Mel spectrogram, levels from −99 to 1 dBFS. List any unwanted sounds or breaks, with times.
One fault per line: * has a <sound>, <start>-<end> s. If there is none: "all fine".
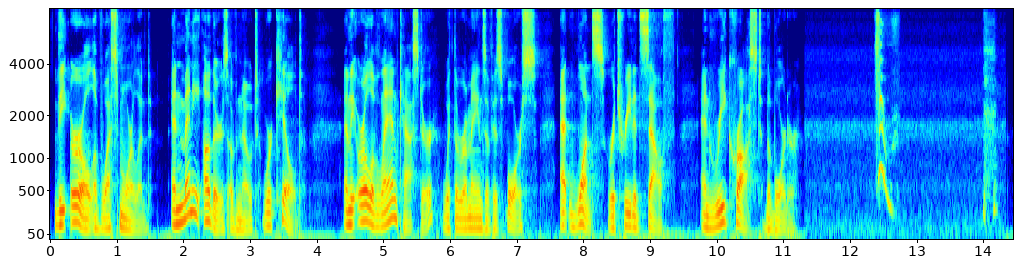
* has a sneeze, 12.4-12.8 s
* has a cough, 14.0-14.2 s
